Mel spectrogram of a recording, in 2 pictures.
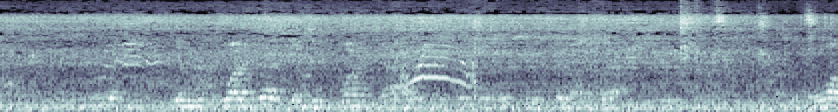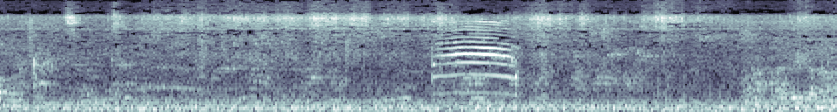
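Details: Feral cats, three adults and a kitten, being fed in the morning: a few arched, rising-then-falling meows, one near the start and a brighter one later, over steady background hiss with people talking.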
